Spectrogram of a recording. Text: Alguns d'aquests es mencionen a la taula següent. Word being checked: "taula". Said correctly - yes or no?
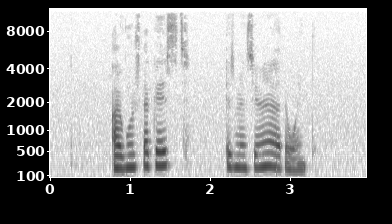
no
